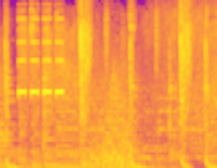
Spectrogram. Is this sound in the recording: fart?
no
